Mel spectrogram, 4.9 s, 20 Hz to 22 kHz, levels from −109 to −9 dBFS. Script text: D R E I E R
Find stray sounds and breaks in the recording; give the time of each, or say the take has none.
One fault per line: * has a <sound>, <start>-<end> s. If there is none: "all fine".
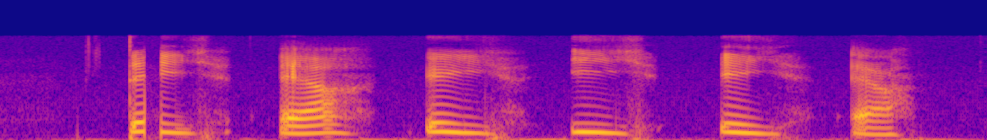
* has a dropout, 0.7-0.8 s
